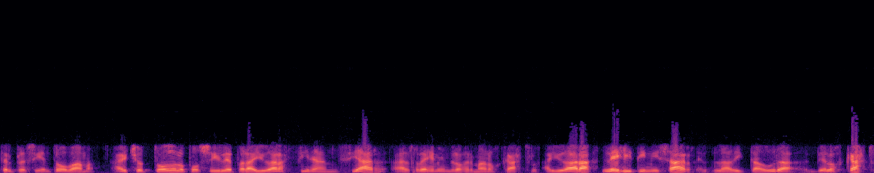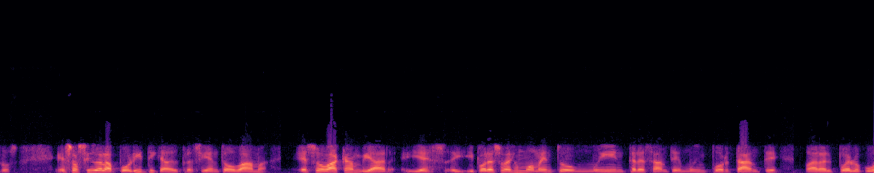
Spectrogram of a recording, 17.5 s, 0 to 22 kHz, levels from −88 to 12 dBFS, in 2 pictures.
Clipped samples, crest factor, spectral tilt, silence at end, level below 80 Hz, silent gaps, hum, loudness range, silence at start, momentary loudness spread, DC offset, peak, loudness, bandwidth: under 0.1%; 18 dB; -6.5 dB/octave; 0 s; -70 dBFS; none; none; 3 LU; 0.05 s; 11 LU; under 0.1%; 0 dBFS; -19 LUFS; 6.6 kHz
